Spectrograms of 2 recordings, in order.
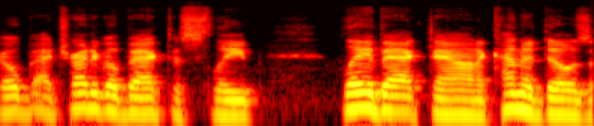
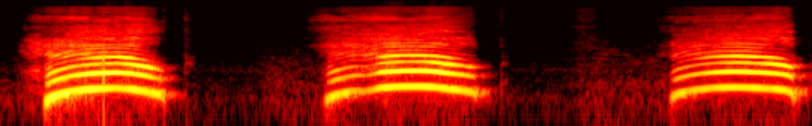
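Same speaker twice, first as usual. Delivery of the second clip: very high, loud, drawn-out cries; imitated yelling for help; 7 dB louder, much slower than usual. Retelling a stranger yelling in the street, imitated high yell. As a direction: wail for help up in falsetto. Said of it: "I hear yelling".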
